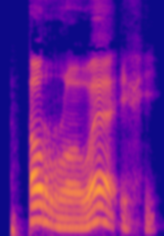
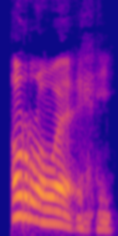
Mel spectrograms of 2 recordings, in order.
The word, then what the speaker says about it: الروائح: لي لي ت تح لتح لتح ضي لتحضي ضي لتحضي لتحضير لتحضير لتحضير لتحضير الروائح. الروائح. الر الر حرف اللام هنا لا ينطق.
